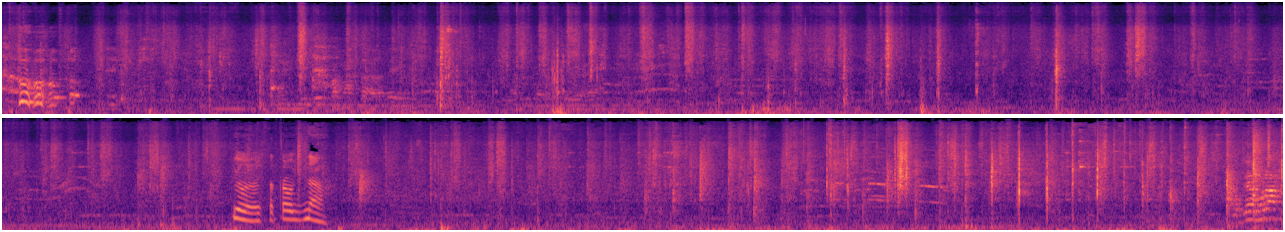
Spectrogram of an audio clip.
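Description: Footsteps shuffle steadily along a dirt path.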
